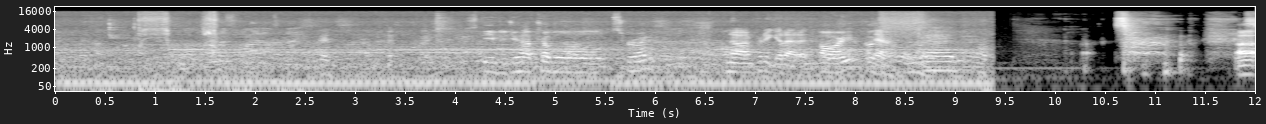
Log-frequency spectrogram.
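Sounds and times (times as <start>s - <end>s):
faint voices: 0.0s - 9.4s
factory machinery hum: 0.0s - 9.7s
pneumatic air hiss: 0.8s - 1.7s, 8.2s - 8.8s.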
